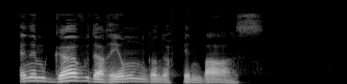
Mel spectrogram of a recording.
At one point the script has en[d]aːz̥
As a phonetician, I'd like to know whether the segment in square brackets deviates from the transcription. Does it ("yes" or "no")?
yes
